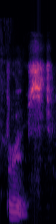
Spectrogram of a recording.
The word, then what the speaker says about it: Brust: It's Bruced. Rhymes with Roost.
